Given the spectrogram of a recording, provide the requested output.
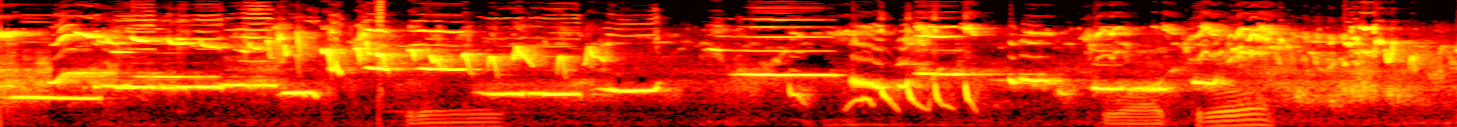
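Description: Several butcherbirds sing rich, flute-like whistles, with clear sliding notes and quick warbled phrases overlapping throughout. A person's voice is briefly heard in the background.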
